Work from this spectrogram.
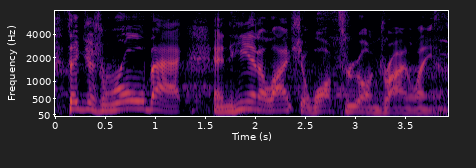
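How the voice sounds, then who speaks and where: Audible room echo carries a man's fairly high voice with an American accent and very wide pitch swings. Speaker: pastor. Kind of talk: sermon.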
